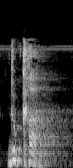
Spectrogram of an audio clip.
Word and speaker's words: dukkha: You see, the pronounce the word itself is dukkha.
